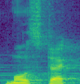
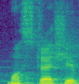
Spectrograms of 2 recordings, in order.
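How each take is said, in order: First: The word ends with a k sound. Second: The word ends with a shay sound. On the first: "कुछ लोग इसको मोस्टैक पढ़ते हैं" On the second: "कुछ लोग जो है वो इसको मोस्टैशे पढ़ते हैं"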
